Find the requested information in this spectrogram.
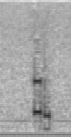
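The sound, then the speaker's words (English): A radio repeater beep tone on an amateur radio net: two brief electronic beeps, one right after the other, over a steady low hum. “I was waiting for the beep.”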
